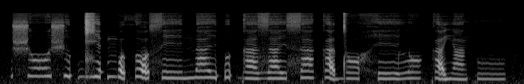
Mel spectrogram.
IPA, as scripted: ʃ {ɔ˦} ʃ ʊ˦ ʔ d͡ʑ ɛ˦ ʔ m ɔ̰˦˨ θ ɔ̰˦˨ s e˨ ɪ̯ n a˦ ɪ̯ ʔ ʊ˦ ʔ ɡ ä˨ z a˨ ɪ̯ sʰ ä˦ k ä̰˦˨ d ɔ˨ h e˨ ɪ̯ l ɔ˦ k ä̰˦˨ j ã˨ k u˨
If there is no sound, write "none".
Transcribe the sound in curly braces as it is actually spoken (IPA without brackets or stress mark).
ɔ˦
